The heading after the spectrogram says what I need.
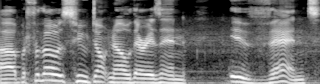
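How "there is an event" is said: sarcastic, drawn-out "event", as if in air quotes. Announcing that there is an event, with audible air quotes on event. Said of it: "I hope you can hear those air quotes in my voice".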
